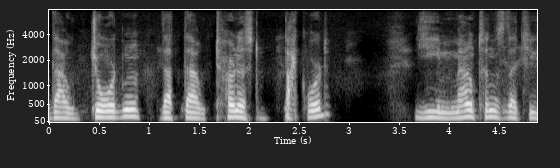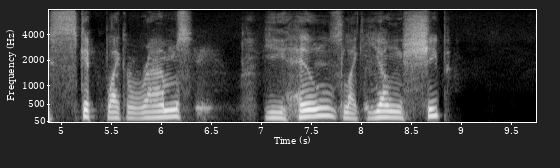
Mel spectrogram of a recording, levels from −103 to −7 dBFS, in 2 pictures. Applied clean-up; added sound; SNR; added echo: neural mask model Resemble Enhance denoiser.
